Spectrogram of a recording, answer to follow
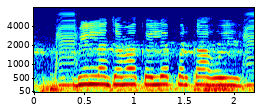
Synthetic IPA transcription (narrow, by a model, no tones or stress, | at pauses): bilnəd͡ʒəmakəɪlepəɾkaɦoi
